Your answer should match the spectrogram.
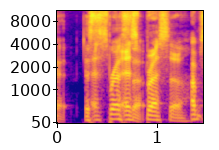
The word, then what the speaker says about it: espresso: to say it espresso espresso i'm saying it right then right you know you're saying expresso espresso that's right that's better so i forgive you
